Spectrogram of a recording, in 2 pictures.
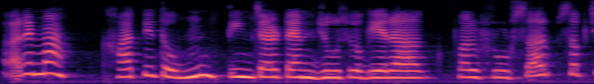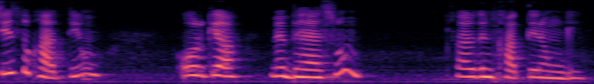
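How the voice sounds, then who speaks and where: A woman's voice: high voice, moderate pace, muffled recording, natural voice. A woman voicing a pampered, demanding pregnant young daughter in a cartoon family drama, casual in tone. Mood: dismissive.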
